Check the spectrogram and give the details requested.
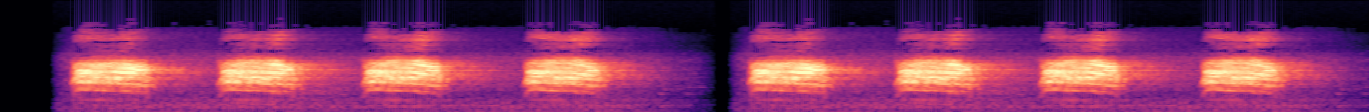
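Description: A crow gives harsh, hoarse caws in two bouts of four, each caw about a second long at a steady, unhurried pace, with nothing else audible.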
